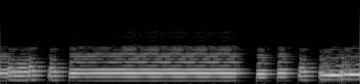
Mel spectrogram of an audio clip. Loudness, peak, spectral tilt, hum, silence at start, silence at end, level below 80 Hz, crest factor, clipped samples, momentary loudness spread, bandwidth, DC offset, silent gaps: -24 LUFS; -14 dBFS; -8 dB/octave; none; 0 s; 0 s; -74 dBFS; 10 dB; under 0.1%; 7 LU; 4.8 kHz; under 0.1%; none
